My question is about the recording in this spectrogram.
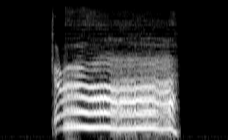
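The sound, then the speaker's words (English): A person gives one loud, sustained growl of a bit over a second, a rough, throaty voice imitating a dog that dips slightly in pitch before cutting off. “OMG, did I just growl like a dog?”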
